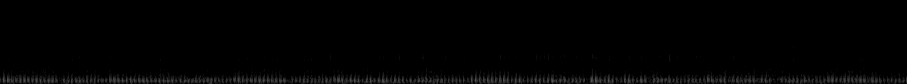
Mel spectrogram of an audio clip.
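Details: Purring brown tabby cat being petted: an even, low, throbbing rumble pulsing rapidly and without pause, faint rustle of fur in the background.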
